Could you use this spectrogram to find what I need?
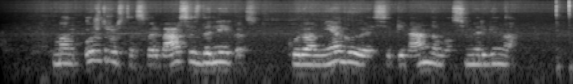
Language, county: Lithuanian, Vilnius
